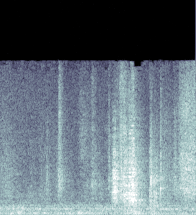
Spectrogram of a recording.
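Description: A card slides softly across a tabletop.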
